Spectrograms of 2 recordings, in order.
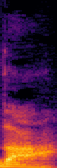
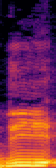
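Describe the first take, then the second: First: The vowel is short and neutral, like 'thuh'. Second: The vowel is long and high, like 'thee'. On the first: The next word starts with a consonant. "Consonant হলে কি হবে? দা।" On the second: The next word starts with a vowel. "Vowel হলে দি।"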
